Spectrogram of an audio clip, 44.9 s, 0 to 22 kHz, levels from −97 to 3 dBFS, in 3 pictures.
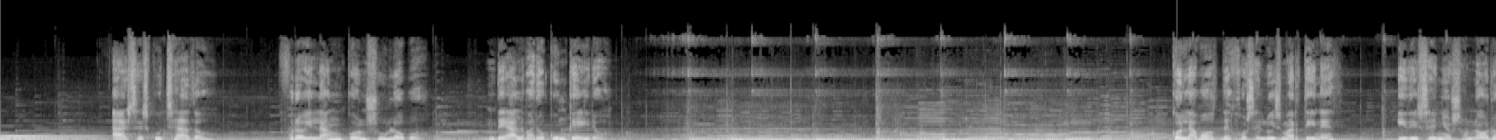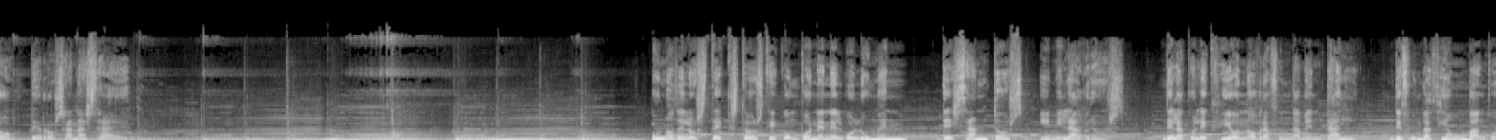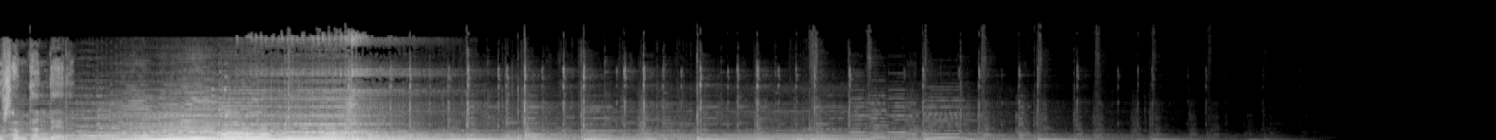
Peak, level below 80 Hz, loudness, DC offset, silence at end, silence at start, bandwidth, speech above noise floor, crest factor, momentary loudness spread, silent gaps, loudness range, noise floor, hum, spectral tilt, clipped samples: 0 dBFS; -32 dBFS; -19 LUFS; under 0.1%; 4.35 s; 0 s; 17.5 kHz; 64 dB; 20 dB; 19 LU; none; 15 LU; -82 dBFS; none; -5 dB/octave; under 0.1%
